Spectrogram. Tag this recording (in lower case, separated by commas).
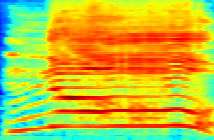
yell, human voice, shout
